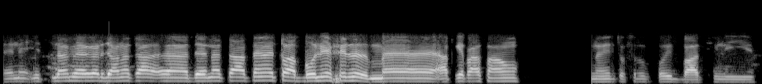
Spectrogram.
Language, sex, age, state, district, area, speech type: Hindi, male, 30-45, Bihar, Darbhanga, rural, conversation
